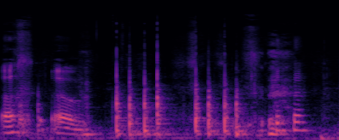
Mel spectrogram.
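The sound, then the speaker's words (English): A quick, uneven run of about nine sharp taps, fairly loud and crisp, with someone speaking just before and after the tapping. “Don't mind the tapping noise.”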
